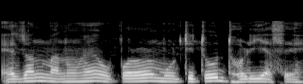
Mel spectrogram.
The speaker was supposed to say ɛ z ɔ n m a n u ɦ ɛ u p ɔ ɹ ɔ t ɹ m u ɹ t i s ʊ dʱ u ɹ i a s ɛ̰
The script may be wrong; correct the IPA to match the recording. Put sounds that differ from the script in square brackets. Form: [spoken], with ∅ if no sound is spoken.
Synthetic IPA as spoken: ɛ z ɔ n m a n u ɦ ɛ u p ɔ ɹ ɔ [∅] ɹ m u ɹ t i [t] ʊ dʱ [o] ɹ i a s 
